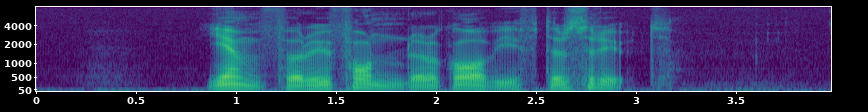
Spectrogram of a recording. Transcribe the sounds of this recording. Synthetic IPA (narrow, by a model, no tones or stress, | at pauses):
jɛmfœːɾhɵɾfɔnd̪əɾɔkɑːvjɪft̪əɾseːɾʉ̟̰ːt̪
